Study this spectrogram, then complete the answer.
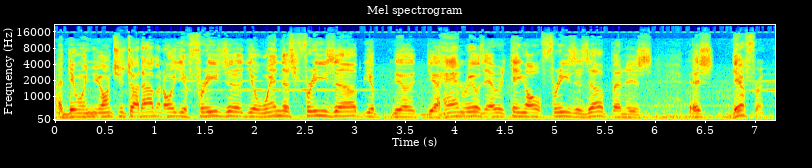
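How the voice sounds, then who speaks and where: The speaker has a Southern Louisiana accent and talks at a fairly quick pace with ordinary pitch variation. Noticeable background noise runs behind the voice. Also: man, fairly high pitch for a man. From South Louisiana, Lafourche Parish. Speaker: tugboat captain. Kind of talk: interview.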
